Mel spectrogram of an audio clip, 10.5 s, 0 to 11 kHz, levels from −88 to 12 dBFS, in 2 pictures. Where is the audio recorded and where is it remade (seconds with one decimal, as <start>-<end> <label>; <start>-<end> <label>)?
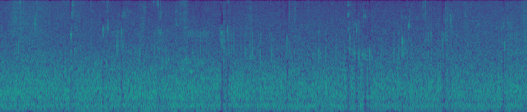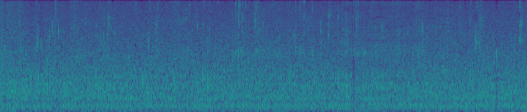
0.0-8.7 recorded; 8.7-9.5 remade; 9.5-10.5 recorded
